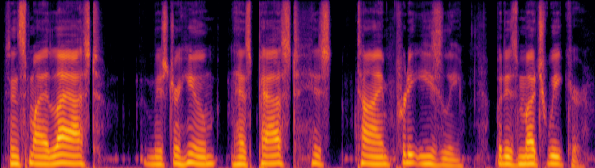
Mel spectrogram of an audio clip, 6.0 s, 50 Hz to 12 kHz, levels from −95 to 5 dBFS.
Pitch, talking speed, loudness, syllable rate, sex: 140 Hz, 150 wpm, -17 LUFS, 4.5 syllables/s, male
